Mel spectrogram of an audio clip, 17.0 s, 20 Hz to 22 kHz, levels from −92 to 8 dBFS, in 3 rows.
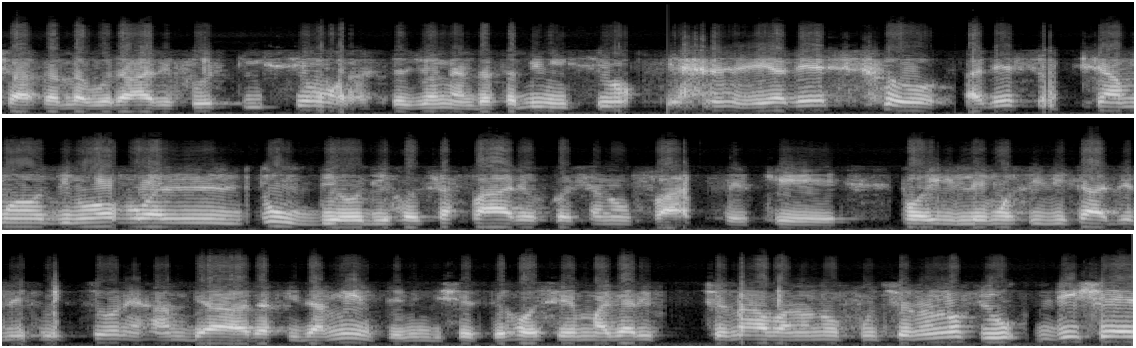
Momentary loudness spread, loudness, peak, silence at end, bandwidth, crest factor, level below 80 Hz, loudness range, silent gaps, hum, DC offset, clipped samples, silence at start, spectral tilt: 8 LU; -15 LUFS; 0 dBFS; 0 s; 10 kHz; 14 dB; -62 dBFS; 2 LU; none; none; under 0.1%; under 0.1%; 0 s; -4 dB/octave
